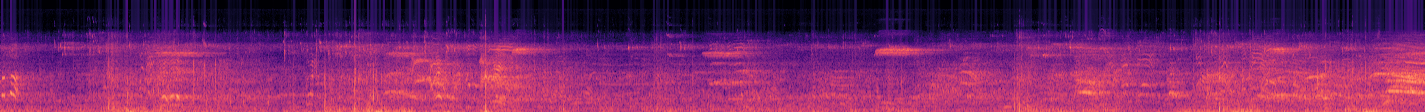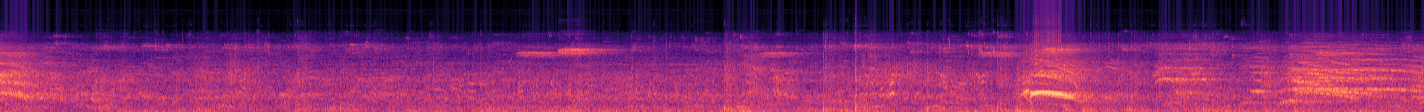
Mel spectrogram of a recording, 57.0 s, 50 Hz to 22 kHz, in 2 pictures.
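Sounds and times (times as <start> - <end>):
players calling and talking: 0.0 - 56.9.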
